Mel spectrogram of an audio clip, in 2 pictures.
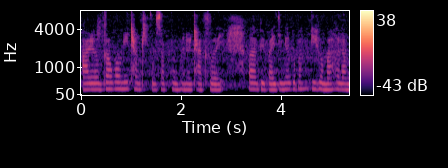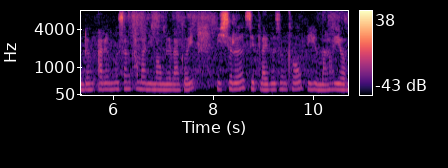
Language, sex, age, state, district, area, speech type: Bodo, female, 18-30, Assam, Chirang, rural, spontaneous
